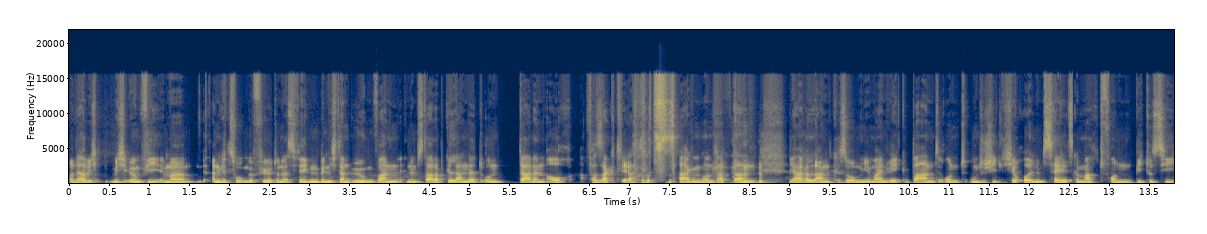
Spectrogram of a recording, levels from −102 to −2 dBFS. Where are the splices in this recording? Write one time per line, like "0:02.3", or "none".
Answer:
0:09.0
0:12.5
